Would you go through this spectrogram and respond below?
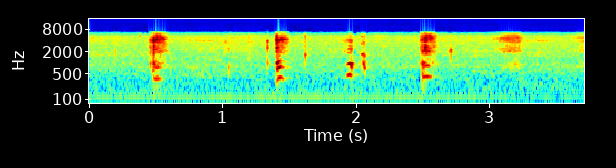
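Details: Smiling infant with hiccups: four short, abrupt voiced catches about a second apart.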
